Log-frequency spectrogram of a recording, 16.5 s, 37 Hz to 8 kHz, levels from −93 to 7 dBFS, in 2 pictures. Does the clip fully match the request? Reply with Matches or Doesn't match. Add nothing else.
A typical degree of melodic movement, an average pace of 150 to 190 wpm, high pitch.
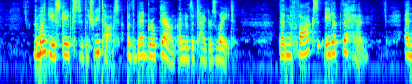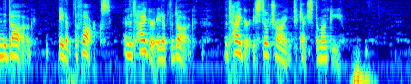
Matches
